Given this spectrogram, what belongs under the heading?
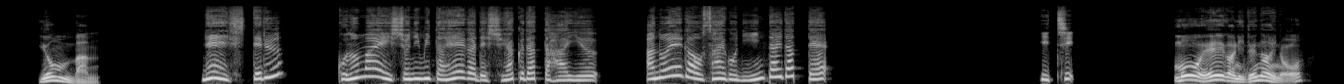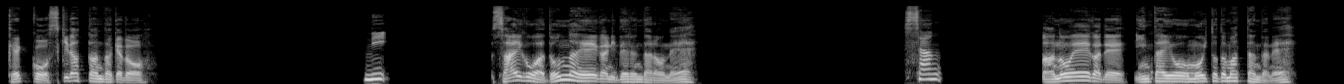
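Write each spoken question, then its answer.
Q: ねえ、知ってるこの前一緒に見た映画で主役だった俳優。あの映画を最後に引退だって。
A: 1: もう映画に出ないの結構好きだったんだけど。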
